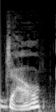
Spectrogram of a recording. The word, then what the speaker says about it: Zhao: Botu Zhao and Li Zhao. That's mm-hmm. how you pronounce their names.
